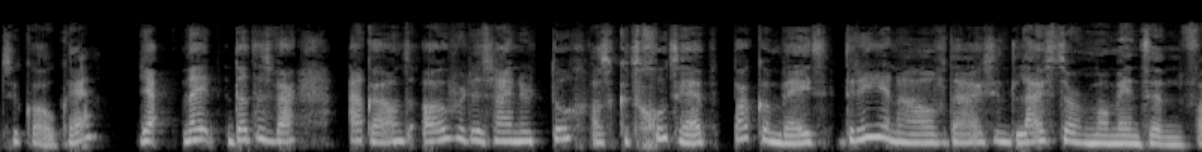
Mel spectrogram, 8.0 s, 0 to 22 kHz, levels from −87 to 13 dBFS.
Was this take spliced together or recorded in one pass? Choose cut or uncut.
cut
